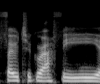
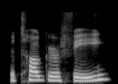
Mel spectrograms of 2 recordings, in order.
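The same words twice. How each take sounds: First: The stress is on the first syllable. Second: The stress is on the second syllable. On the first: The speaker calls it wrong. "So I often hear photography" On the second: The speaker calls it right. "stress on the tog"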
